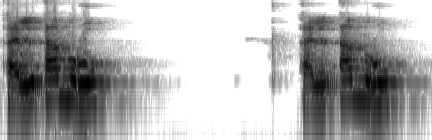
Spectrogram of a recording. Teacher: ra with dhamma, which is thick here in this case.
